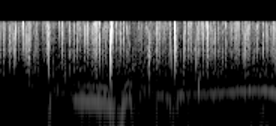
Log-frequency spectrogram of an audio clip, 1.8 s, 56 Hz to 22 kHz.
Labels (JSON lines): {"label": "biophony, cascading saw", "recorder": "SoundTrap 600 or HydroMoth"}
